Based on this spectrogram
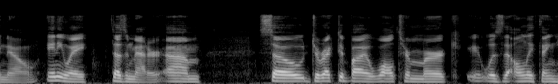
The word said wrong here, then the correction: Murch: Merck or Murch? – Murch, sorry. – Spell it. – M-U-R-C-H. – Oh, Okay, like Lurch, but with an M.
